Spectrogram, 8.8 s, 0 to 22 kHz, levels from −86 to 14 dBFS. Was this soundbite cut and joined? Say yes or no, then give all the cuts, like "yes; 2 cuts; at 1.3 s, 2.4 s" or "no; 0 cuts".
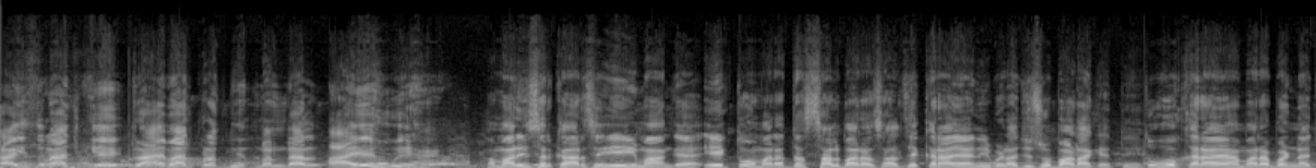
yes; 5 cuts; at 0.8 s, 2.1 s, 3.1 s, 4.7 s, 7.5 s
